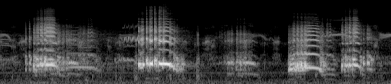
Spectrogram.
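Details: From a resting flock of Eurasian cranes at the Hula Nature Reserve in Israel, seen on a live camera, come four loud rolling trumpet calls in quick succession, harsh and overlapping.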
